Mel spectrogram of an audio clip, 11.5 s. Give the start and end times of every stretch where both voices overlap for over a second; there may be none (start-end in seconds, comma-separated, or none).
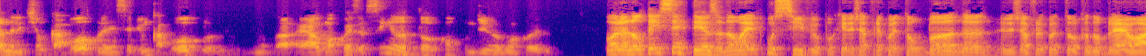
none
